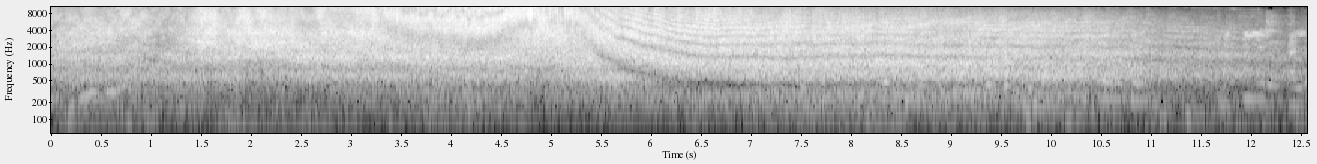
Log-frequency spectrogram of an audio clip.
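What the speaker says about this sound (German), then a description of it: "Hans Messmer will jetzt den Start ausführen." A radio-controlled turbine-powered scale model of a Swiss MD-11 airliner takes off at a model airfield, its loud, steady jet roar rising as it passes close by, with a sweeping pitch shift as it goes past.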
